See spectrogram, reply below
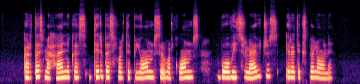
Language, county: Lithuanian, Utena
